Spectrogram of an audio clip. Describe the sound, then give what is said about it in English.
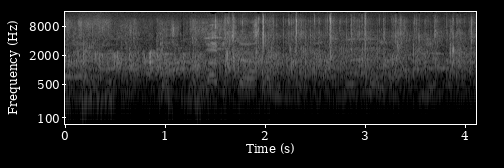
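A crowd claps steadily in a dense, sustained wash of applause, with voices calling out and talking underneath throughout. “Come on, put those hands together.”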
